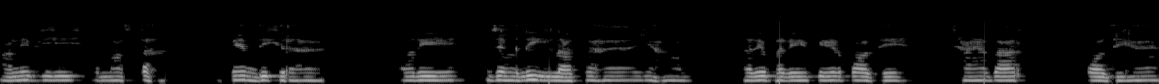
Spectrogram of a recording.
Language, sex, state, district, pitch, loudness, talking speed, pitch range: Hindi, female, Chhattisgarh, Balrampur, 185 Hz, -29 LUFS, 95 wpm, 180-190 Hz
